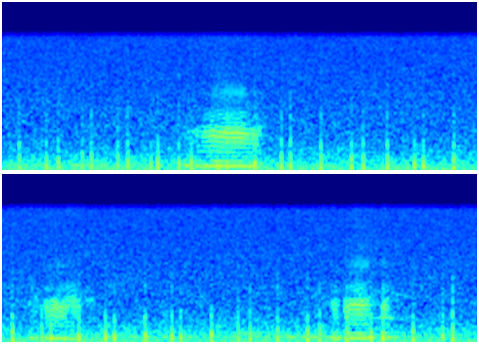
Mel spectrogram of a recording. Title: ocsar our dog snoring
